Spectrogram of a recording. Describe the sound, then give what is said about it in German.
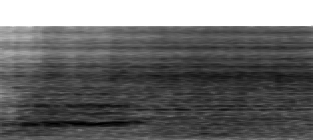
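Saw cutting through wooden boards in a carpentry workshop, a loud, continuous rasping whine with no pauses, heard alone with no talking. “Aber jetzt säge ich die Bretter zu.”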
